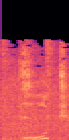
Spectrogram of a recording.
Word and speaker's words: Brot: Tu peux dire ich möchte ein Brot. Brot. Brot, c'est le pain. Ça s'écrit B-R-O-T? Oui. Ah d'accord, parce que s'il y avait un H à la fin, ça fait comme broth.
